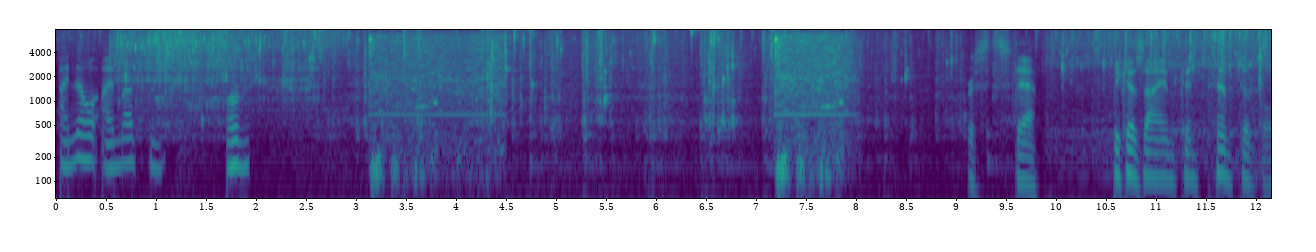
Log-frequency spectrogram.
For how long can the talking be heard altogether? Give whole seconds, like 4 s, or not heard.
5 s.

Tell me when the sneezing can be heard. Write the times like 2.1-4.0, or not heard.
3.1-4.5, 7.2-8.0.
